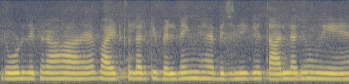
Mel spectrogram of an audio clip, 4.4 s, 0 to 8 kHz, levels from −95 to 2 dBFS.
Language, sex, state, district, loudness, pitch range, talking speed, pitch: Hindi, female, Uttarakhand, Uttarkashi, -14 LUFS, 200-210 Hz, 205 wpm, 205 Hz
